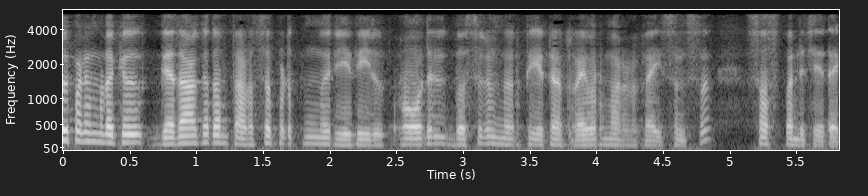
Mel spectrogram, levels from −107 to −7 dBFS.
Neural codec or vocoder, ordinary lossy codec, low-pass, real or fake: autoencoder, 48 kHz, 32 numbers a frame, DAC-VAE, trained on Japanese speech; MP3, 48 kbps; 5.4 kHz; fake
